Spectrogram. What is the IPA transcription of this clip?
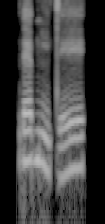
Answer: ɾ ɛ˦ b ĩ˦˨ t e˨˦

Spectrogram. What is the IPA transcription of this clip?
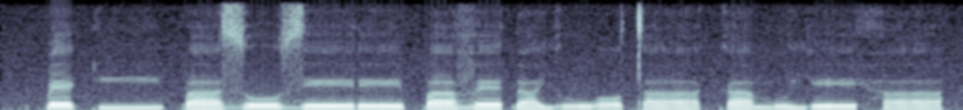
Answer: k͡p ɛ˦ k iː˨˦ p a˧ z o˦ z eː˧ ɾ eː˧ p a˦ v ɛ˦ ɗ a˨ j u˨ w ɔ˨ t aː˨ k a˦˨ m u˧ j eː˦ h a˧

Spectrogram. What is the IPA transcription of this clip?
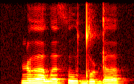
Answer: ɳ ɵ˦˨ ɐ̯ w ə˦ θ u˦˨ d u˨ ɖ ɾ ə˨

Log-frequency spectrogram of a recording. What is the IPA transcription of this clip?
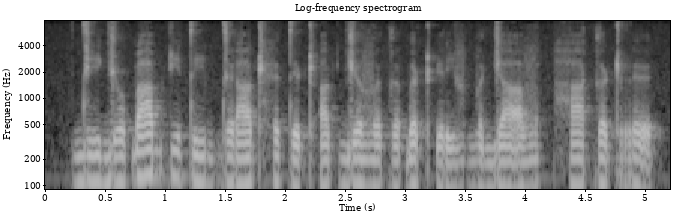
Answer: d i ɡʲ o ɓ a b k i t̪ i b d ɘ ɾ a ʈ h ɘ t̪ ɪ ʈ ʔ a ʈ ɡʲ ə v ə k ə ɓ ə ʈ ʔ ɪ ɾ i v b ə ɡʲ a v | h a k ə ʈ r ɘ

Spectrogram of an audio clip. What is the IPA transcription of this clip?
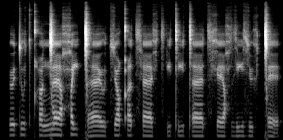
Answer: ɵ t u t qʰ ʉ ŋ͡ǀ æ ħ i ɡ͡ǀ æː ʊ̯ t͡s ɵ qʼ i t͡sʰ æː x t͡sʼ i tʼ i tʼ æː t͡s x ɛː ħ z i z ʉ x ǀ ɛ

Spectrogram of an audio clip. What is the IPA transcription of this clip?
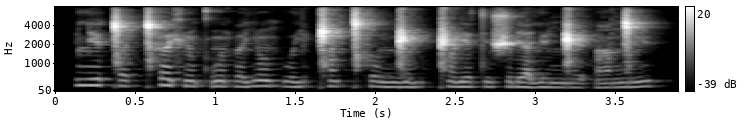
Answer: lʲ œ ǀ œ ǀʰ œ xʲ õ kʷʼ ã p œ j õ kʷ a j ʏ ǁ ã ǀʰ o ŋ͡ǁ ʏ j y ǁ õ ɾʲ œ t y ʃ ʊ ɾʲ a lʲ ʊ ŋ͡ǁ ʏ ʔ ã ŋ͡ǀ y

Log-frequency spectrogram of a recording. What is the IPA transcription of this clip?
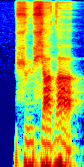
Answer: ç y ç a d̪ a

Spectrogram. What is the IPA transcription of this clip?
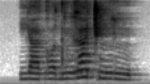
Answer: j a˨ ɡ ɔ˨ d ĩ˨ ɣ a˦ t͡ʃ ĩ˨ ɣ ĩ˨

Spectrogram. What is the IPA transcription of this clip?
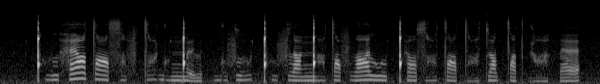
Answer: ǃʰ ṳ l h æ tˤ ɑ sˤ æ̤ f tˤ ɑ̤ ɡ o̤ ŋ͡ǃ ø l | ɡ o̤ f l o̤ ǃʰ ṳ f l ɑ ŋ͡ǃ ṳ tˤ ɑ f ðˤ æ l w u ǃʰ ø sˤ ɑ̤ tˤ ø tˤ ɑ̤ t u l tˤ ɑ t ɡ ɑ̤ θ æ

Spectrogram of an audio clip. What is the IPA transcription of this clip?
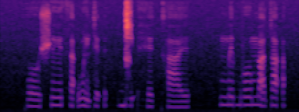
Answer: k o˨ ʊ̯ ʃ ĩ˦ θ ä˦ ʔ w ĩ˦˨ t ɪ˦ ʔ | d͡ʑ ɪ˦ ʔ h e˨ kʰ a˨ ɪ̯ | m e˦ b o˦ ʊ̯ m ä̰˦˨ t ä˦ ʔ

